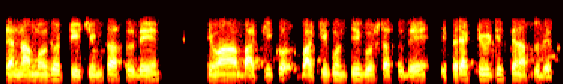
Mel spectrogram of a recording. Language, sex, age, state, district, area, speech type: Marathi, male, 18-30, Maharashtra, Kolhapur, urban, conversation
